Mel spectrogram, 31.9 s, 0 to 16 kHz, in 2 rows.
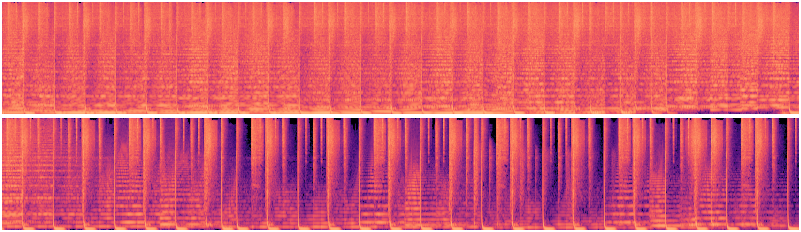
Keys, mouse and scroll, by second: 0.9 v, 1.5 click, 7.0 click, 8.0 v, 9.9 right click, 11.0 click, 11.4 ctrl+t, 12.3 t, 13.2 click, 17.3 Return, 17.5-18.8 typing, 17.9 click, 18.2 ctrl+=, 18.4 click, 18.8 click, 19.0 ctrl+t, 19.3 shift+click, 19.9 Return, 20.0 click, 22.8 b, 25.1 typing, 27.1 v, 27.3 click, 28.2 b, 29.1 b, 29.4 Down, 29.8 space, 29.9 click.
